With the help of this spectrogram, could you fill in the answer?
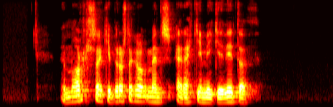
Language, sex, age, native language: Icelandic, male, 60-69, Icelandic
